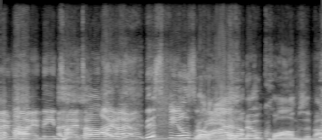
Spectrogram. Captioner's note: all laugh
